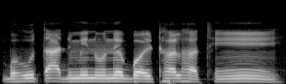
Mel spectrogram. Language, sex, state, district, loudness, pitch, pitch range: Magahi, male, Jharkhand, Palamu, -15 LUFS, 140 Hz, 130-145 Hz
